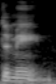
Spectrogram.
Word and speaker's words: demesne: Step forward to enter the Dark Domain. In case you're wondering, although that word may look unfamiliar, you might think it's Demesne or something. It is pronounced just domain, but it is one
